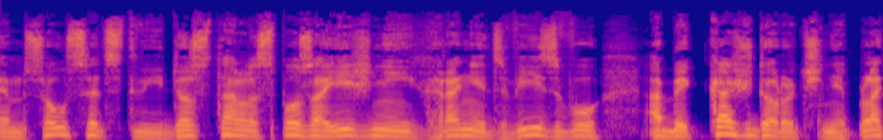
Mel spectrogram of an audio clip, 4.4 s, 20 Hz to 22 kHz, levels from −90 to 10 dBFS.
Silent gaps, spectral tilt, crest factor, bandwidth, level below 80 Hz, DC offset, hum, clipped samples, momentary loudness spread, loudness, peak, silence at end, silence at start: none; -4 dB/octave; 20 dB; 16 kHz; -52 dBFS; under 0.1%; none; under 0.1%; 5 LU; -21 LUFS; -2 dBFS; 0 s; 0 s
